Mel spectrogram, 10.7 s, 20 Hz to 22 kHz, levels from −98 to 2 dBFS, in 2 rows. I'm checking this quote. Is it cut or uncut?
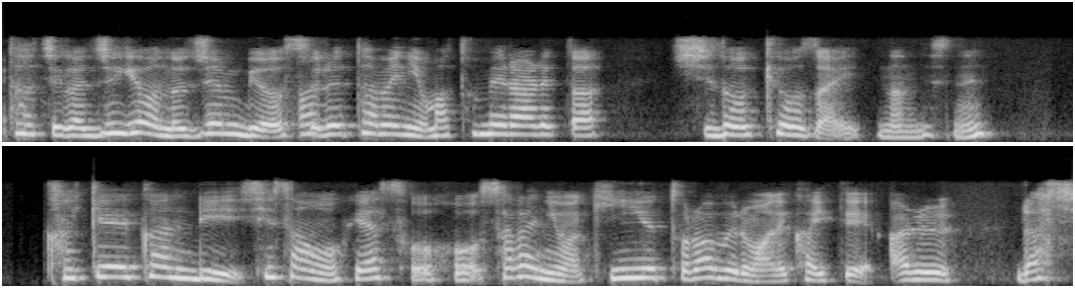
uncut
